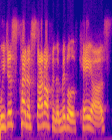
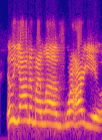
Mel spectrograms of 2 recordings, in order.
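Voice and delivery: blissfully dazed, happy voice, pitched up; 5 semitones higher than usual. Describing a man in a book calling for his wife amid chaos, mock dazed happy shouting. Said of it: "the dazed happiness and you're just shouting".

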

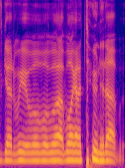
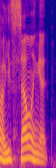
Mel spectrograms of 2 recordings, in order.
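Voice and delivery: ordinary delivery

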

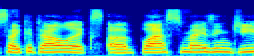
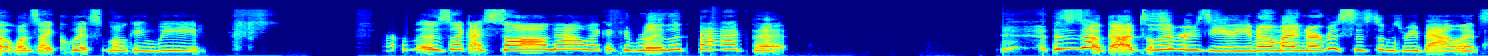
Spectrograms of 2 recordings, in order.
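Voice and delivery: tearful speech while crying, higher; 6 semitones higher than usual. Telling another speaker about quitting smoking weed, crying while talking. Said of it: "I know I'm crying right now".

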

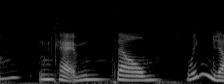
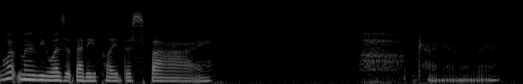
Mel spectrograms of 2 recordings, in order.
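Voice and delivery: whisper, much quieter; 2 semitones lower, 6 dB quieter than usual. Speaker trying to recall which movie a crush was in, whispering. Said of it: "you're whispering again".

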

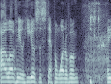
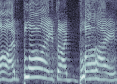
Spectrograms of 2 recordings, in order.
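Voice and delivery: mock sarcastic cry, very high and very slow; 9 semitones higher than usual. Retelling a movie scene where Evil Ash is poked: imitating a sarcastic cry. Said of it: "very sarcastic".

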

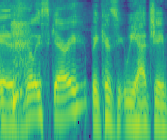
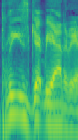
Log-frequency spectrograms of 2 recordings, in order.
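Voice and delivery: speaking as a cat. Voicing a cat locked in the room: speaking as the cat. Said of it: "he's like".

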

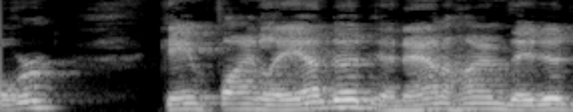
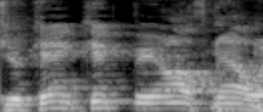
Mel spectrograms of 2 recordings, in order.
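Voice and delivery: put-on Dutch accent, heckling tone; 3 semitones higher than usual. Retelling what a man told the umpire at a ballgame, in a Dutch accent. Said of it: "In his Dutch accent".

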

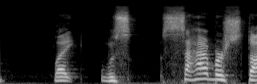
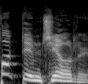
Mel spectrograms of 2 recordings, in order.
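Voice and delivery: ordinary talk, nothing marked

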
